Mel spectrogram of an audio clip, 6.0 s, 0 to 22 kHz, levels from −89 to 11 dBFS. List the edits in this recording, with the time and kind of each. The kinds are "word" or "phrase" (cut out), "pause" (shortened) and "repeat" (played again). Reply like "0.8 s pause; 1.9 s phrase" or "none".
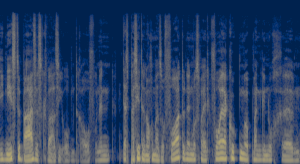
2.3 s pause

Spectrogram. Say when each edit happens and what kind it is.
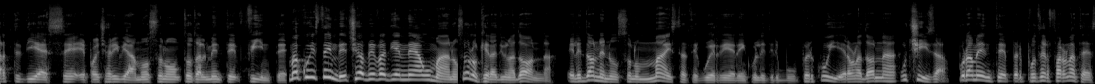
5.6 s pause

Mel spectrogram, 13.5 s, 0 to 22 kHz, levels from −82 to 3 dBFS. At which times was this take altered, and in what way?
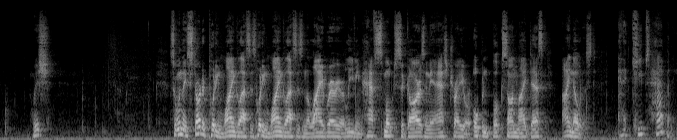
5.1 s repeat

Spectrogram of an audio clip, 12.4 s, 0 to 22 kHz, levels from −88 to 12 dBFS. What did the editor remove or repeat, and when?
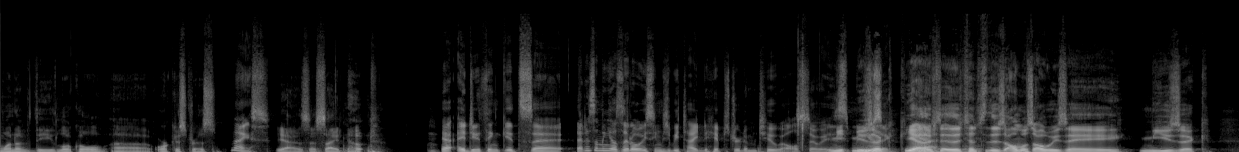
2.2 s pause; 4.4 s pause; 5.7 s pause

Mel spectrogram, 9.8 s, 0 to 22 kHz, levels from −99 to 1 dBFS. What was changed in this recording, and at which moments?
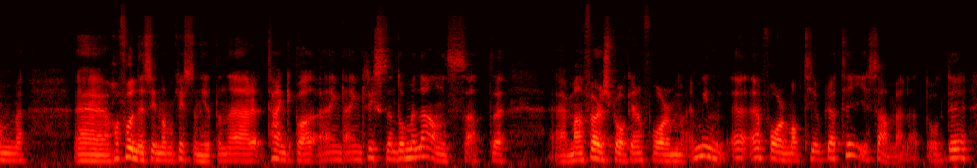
3.4 s repeat

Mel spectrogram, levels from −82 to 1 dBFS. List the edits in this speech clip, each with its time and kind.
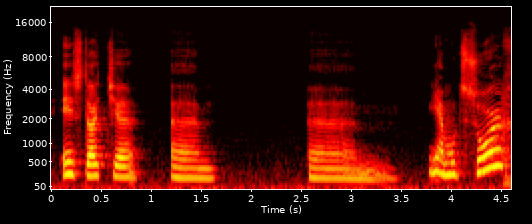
none

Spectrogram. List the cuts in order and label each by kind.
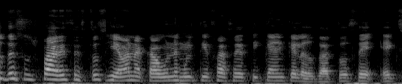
1.1 s word; 1.8 s word

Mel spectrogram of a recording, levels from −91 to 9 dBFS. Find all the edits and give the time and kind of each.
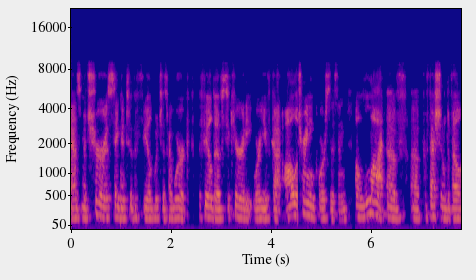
1.0 s word; 1.9 s word; 2.4 s pause; 4.5 s phrase; 5.6 s pause

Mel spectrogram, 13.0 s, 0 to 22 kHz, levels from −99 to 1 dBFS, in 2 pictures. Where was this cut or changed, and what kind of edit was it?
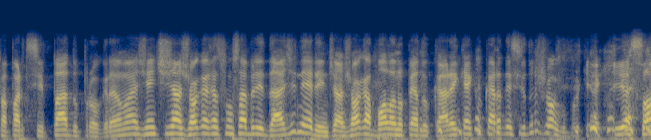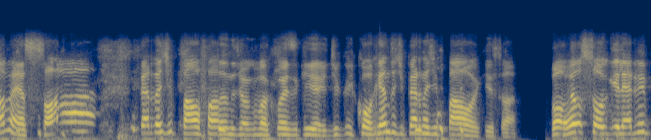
none

